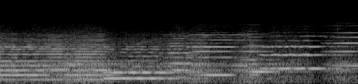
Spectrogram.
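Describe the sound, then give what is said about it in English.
A solo violin plays a slow Bach piece of long, sustained bowed notes, fairly loud, performed by a youngish man busking with his violin case open in a subway station, over a steady wash of echoing background noise from commuters rushing by. “Here's a recording of a musician in a subway station.”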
